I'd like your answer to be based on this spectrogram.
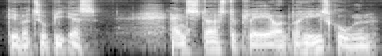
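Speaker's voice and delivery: ordinary delivery, nothing marked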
